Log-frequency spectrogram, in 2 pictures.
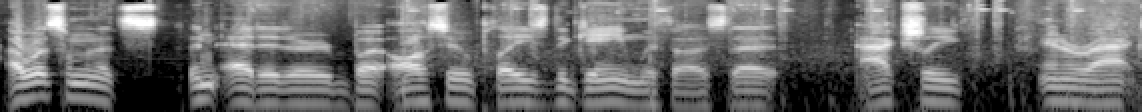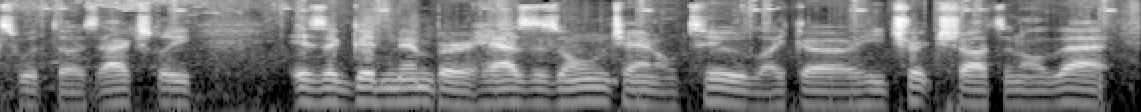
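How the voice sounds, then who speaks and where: A young man with a sore throat, talking low and rambling casually over gameplay footage on his gaming channel. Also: fairly even intonation, moderate pace, slight background noise. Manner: rambling, many fillers and restarts.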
